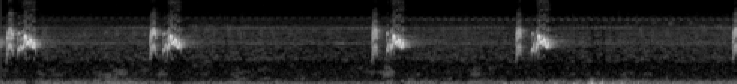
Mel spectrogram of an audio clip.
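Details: Sooty-headed bulbul lure call: short chirpy phrases, each a sharp note dropping into a brief warble, repeated at spaced intervals of about two to three seconds, five times, with faint low rumble.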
